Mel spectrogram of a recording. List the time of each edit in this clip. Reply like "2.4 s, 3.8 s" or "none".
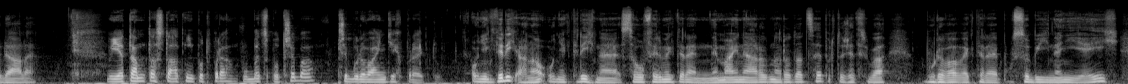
1.1 s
